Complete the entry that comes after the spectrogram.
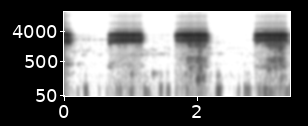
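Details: On April 5, 2012, at 10:30 PM, an owl at the nest screeches while a mouse is delivered: drawn-out raspy hisses about half a second long, three full bursts spaced a little over a second apart.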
